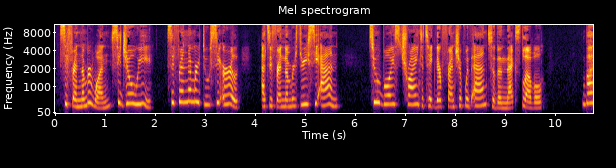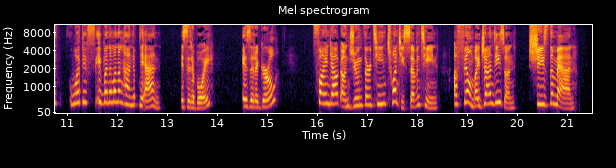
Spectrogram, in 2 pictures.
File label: Taglish (Warm-hearted, enthusiastic)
